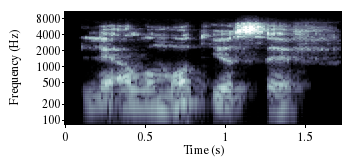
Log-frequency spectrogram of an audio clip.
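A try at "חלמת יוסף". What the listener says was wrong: Алумат. В данном случае алумат. Нет, тут вава нет, то есть это единственное. Алумат Йосеф, да. Алумат, окей. Йосеф.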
